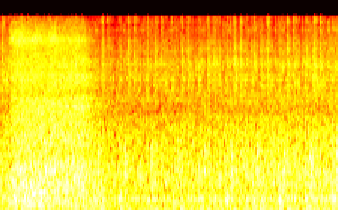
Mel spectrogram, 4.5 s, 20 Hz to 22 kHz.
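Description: VW Beetle 1303's air-cooled flat-four engine running unevenly with one spark plug removed and its lead pulled, so that cylinder does not fire and the engine puffs through the open plug hole. A loud hiss rides over the engine for about the first second.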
